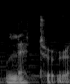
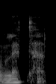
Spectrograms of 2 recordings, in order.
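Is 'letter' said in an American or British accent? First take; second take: American; British. First: The word is said in an American accent. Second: The word is said in a British accent. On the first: "就会读letter" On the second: "美国人就唔会讲letter"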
